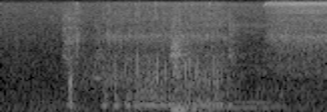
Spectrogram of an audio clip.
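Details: Elderly 'grandma' Chihuahua with a slightly stuffy nose, snoring indoors: low, rough, rumbling breaths that swell through the middle of the short stretch, with a faint nasal rasp and no other sounds.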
